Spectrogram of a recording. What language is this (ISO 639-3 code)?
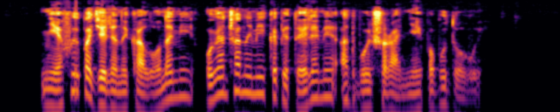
bel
